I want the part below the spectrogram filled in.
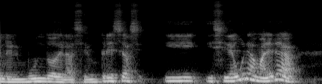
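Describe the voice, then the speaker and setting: Somewhat breathy with a dark, mellow tone, a man speaks at a fairly high pitch with ordinary pitch variation. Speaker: radio host. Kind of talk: radio interview.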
